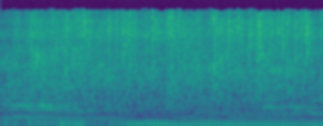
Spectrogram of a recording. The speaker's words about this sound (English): Give the Lord a great hand clap for America. Would you do that? Amen.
